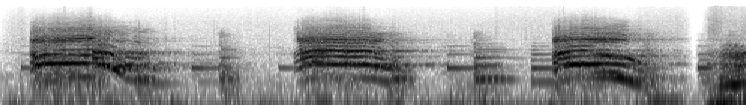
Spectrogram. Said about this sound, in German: Dieser Take wurde bei Warner gespeichert unter Mann, der von einem Krokodil gebissen wird und schreit.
